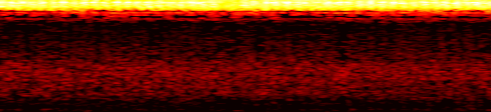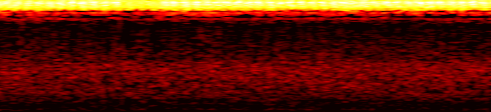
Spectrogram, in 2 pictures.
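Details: Crickets chirping on a summer night: a dense, steady, very high-pitched shimmering trill that pulses rapidly without pause, with a faint soft hiss underneath and no other clear sounds.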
